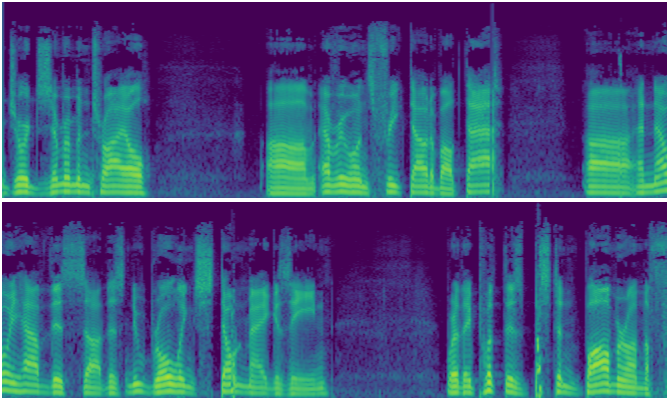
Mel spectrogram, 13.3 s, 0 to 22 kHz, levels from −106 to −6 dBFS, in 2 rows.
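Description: At 4.87 s, just after "everyone's freaked out about", the audio jumps ahead and a 58 ms disturbance follows. The same happens at 6.15 s for 26 ms, just before "and now we have", at 8.92 s for 44 ms, and at 11.98 s for 55 ms, after "where they put this". Each disturbance is a brief chirp, noise burst or gap. The likely cause is a broken MP3 bit reservoir: frames of about 26 ms went missing, so the frames after each cut decoded borrowed bytes from the wrong frame.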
